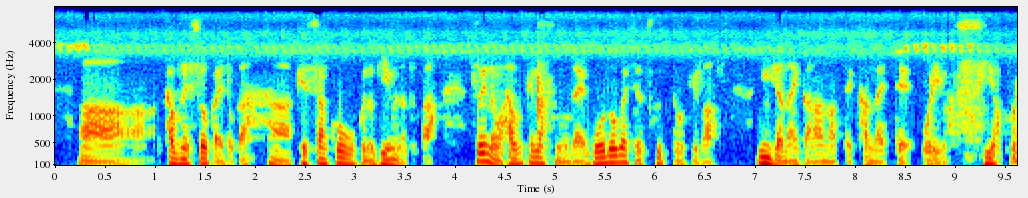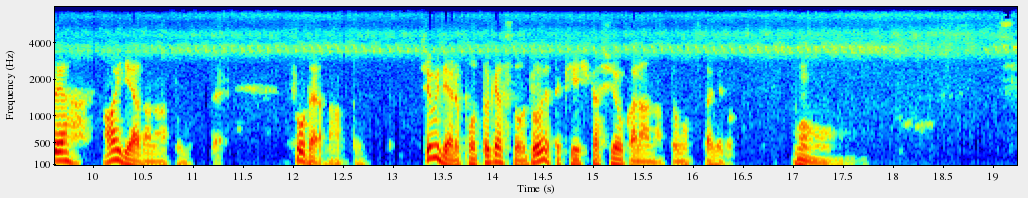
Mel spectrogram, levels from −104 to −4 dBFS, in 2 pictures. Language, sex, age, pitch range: Japanese, male, 40-59, 95-130 Hz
